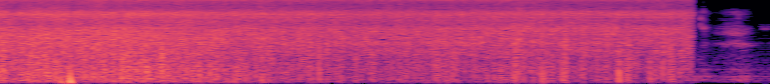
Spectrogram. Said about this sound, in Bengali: অল্প কিছুটা পরিমাণ বরবটি কেটে রেখে দিয়েছিলাম, যে এখন এই বরবটিটা ভেজে নিচ্ছি।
